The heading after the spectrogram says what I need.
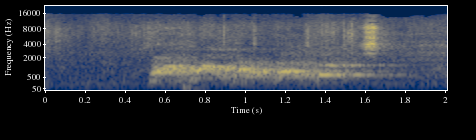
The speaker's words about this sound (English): Casey, shut that damn dog up.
